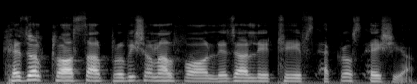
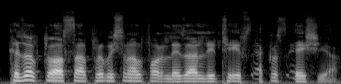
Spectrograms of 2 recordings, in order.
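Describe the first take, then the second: First: The sentence is read at an ordinary pace. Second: The sentence is read as fast as possible.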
